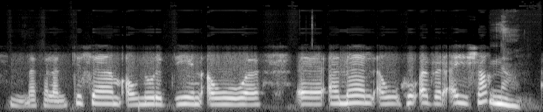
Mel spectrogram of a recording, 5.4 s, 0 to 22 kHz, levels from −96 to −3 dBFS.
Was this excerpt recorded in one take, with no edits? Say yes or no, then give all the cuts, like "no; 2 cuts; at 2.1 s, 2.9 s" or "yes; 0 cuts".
yes; 0 cuts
